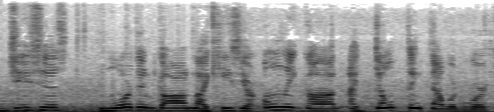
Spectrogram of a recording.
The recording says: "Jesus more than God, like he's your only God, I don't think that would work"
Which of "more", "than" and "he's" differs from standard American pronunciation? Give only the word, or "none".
none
